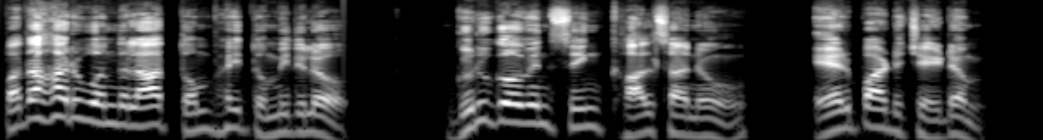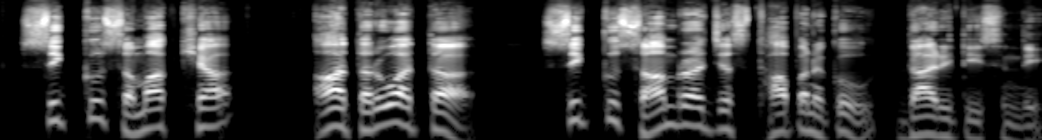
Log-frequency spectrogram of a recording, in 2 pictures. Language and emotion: Telugu, neutral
